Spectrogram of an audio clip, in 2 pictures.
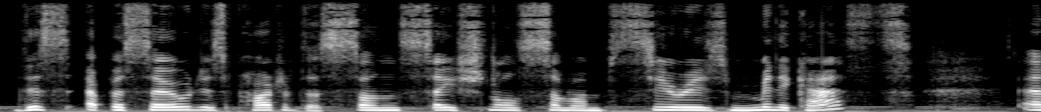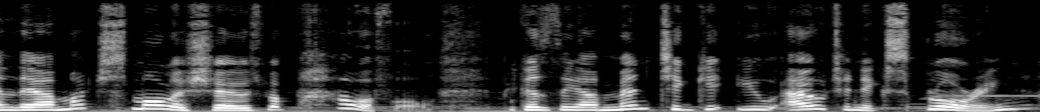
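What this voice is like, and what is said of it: British-accented character voice. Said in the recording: “a talking chimpanzee with a British accent”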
